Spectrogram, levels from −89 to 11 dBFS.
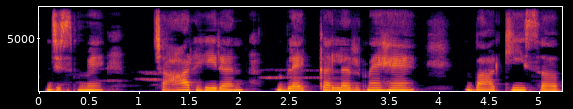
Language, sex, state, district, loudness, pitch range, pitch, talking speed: Hindi, female, Madhya Pradesh, Dhar, -15 LUFS, 200-220 Hz, 210 Hz, 105 wpm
